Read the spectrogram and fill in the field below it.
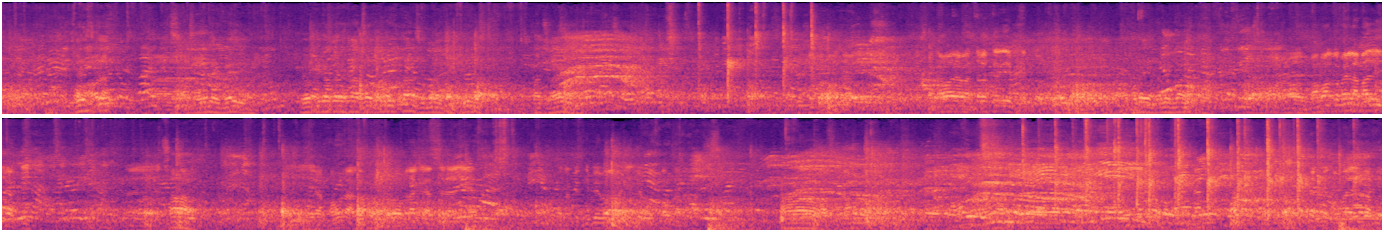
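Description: Padel balls are struck with paddles, with sharp pops echoing in a large hall.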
